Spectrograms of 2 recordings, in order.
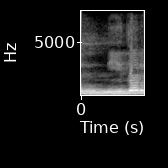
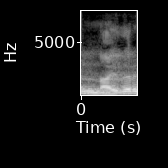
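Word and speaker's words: neither: जैसे नीदर कहना या नाइदर कहना, ईदर कहना या आइदर कहना, तो both of these pronunciations they are correct, वो करेक्ट हैं, एक्यूरेट हैं, और RP के लिहाज से हैं।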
